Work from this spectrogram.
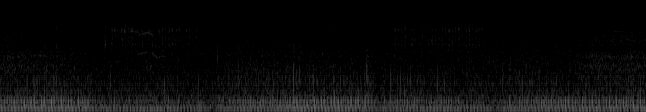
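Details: A pet cat purrs through a morning routine at home, a continuous low rumble swelling and easing with each breath, roughly every one and a half seconds, over a quiet room with faint high hiss.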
